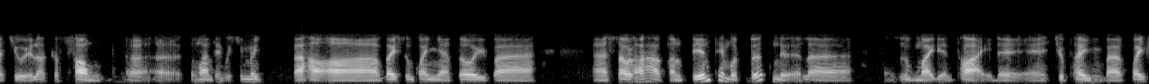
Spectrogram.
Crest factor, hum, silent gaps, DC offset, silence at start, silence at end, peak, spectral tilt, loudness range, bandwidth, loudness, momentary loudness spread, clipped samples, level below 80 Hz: 20 dB; none; none; under 0.1%; 0 s; 0.05 s; 0 dBFS; -8 dB/octave; 3 LU; 4.4 kHz; -19 LUFS; 11 LU; under 0.1%; -66 dBFS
